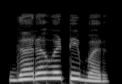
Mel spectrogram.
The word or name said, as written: ಗರವಟಿಬರ್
